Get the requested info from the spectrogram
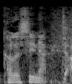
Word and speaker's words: Kolasinac: I think it's a hard C at the end of it. Kolasinac.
